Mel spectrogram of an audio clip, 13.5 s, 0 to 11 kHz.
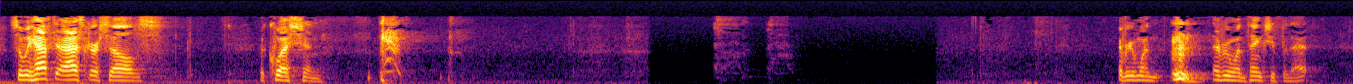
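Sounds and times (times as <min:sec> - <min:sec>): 
speech: 0:00.2 - 0:01.6, 0:02.6 - 0:04.1, 0:11.2 - 0:13.2
person coughing: 0:03.7 - 0:04.8, 0:11.7 - 0:12.1.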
